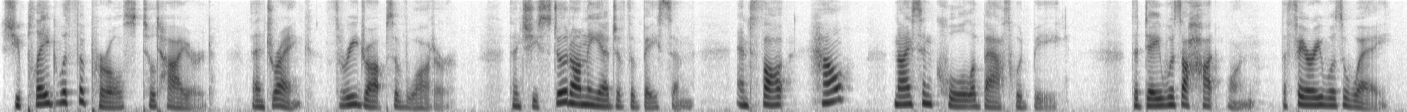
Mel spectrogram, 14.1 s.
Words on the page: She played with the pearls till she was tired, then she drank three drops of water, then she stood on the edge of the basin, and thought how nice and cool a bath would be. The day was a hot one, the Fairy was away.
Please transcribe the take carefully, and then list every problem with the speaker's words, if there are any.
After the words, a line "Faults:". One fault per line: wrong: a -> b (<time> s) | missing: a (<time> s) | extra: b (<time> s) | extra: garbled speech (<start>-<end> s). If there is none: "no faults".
She played with the pearls till tired, then drank three drops of water, then she stood on the edge of the basin, and thought how nice and cool a bath would be. The day was a hot one, the Fairy was away.
Faults:
missing: she was (1.6 s)
missing: she (2.6 s)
